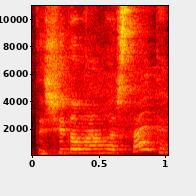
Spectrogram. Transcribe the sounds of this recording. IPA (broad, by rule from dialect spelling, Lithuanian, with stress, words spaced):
tʲɪ ˈʃʲiːtoː ˈnɑːmoː ɪr ˈstɑːtʲɛ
